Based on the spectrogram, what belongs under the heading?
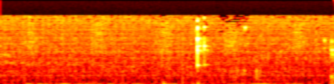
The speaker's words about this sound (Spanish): Disculpen, otro traguito de refresco.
